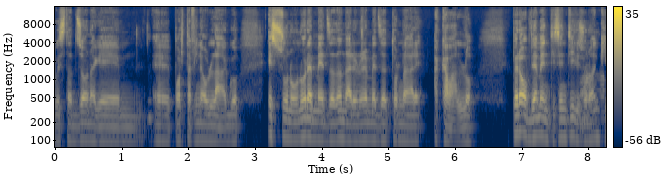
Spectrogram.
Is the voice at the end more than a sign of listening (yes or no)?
no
